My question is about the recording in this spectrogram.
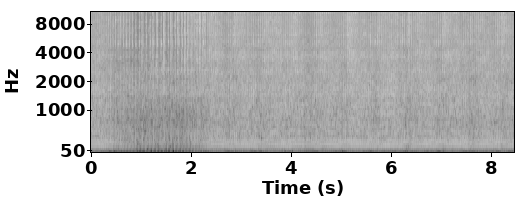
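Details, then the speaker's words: Craftsman walk-behind mower with the MyStride pace control system, bought used: small engine warbles and surges about four times a second instead of holding steady; owner thinks it needs a carb clean. "i didn't do that when he started it sounds like uh needs a carb clean"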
